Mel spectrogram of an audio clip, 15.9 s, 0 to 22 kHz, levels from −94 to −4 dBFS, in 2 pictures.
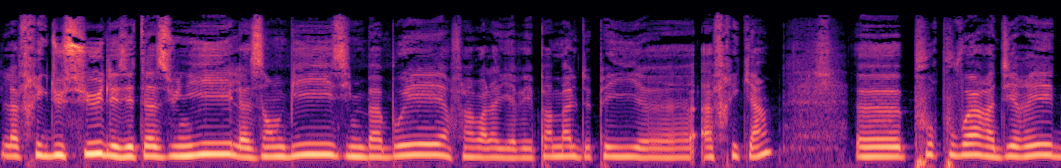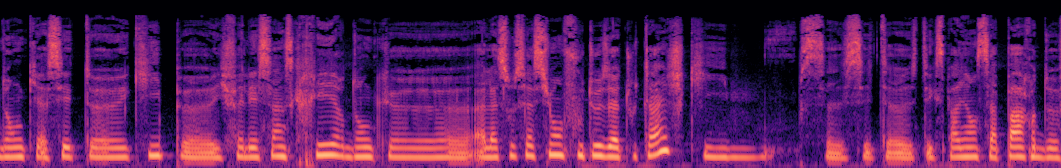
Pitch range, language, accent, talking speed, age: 185-215 Hz, French, French, 190 wpm, 40-59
